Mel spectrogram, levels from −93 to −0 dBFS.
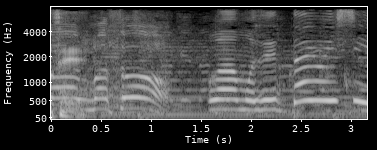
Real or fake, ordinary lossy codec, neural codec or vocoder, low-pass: real; MP3, 48 kbps; none; 7.2 kHz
